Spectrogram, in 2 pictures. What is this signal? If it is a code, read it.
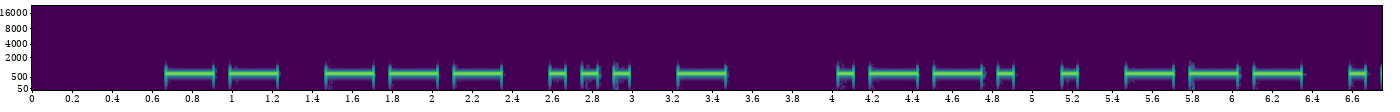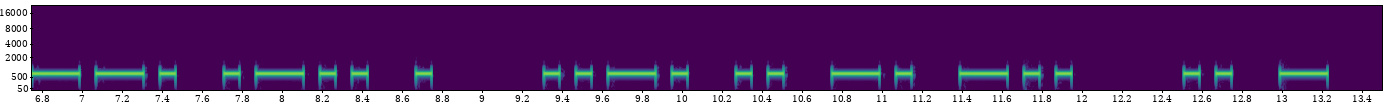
Morse code, heard as a keyed tone, about 15 wpm, 700 Hz. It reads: MOST PEOPLE FIND IT
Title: Sentences from Top 1000 Words - Review Part 6 - 15wpm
